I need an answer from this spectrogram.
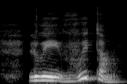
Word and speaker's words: Louis Vuitton: in there too and I found out it's Louis Von Von do you love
